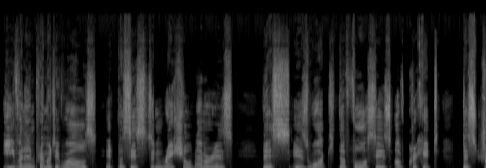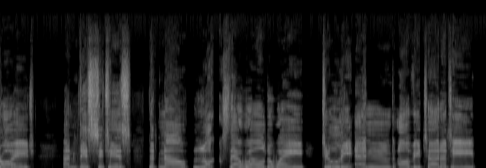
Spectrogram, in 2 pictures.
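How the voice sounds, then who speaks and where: A man voicing a bombastic showman orator from a galactic spectacle in a science fiction audiobook, grandiose, drawn-out and sentimental, with a thunderous delivery. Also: sits high, expressive, fairly bright tone, no room sound, studio quality, voice pushed up, exaggerated voice. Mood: reverent, dramatic.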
